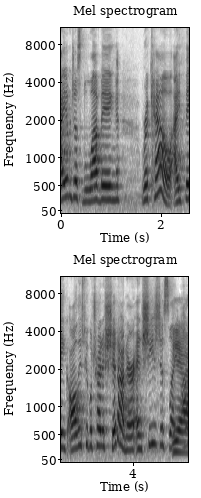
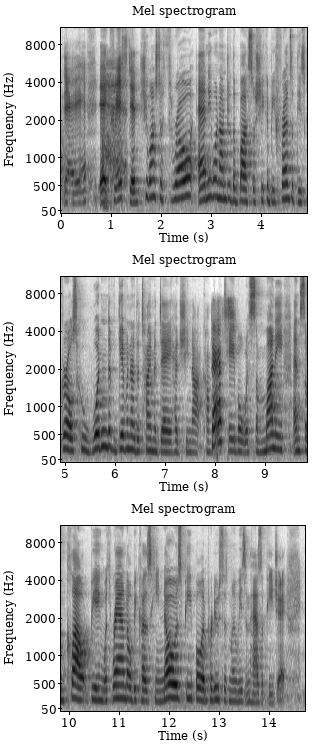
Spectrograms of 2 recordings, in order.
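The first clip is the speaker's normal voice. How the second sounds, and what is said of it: Imitates another person's voice. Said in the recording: “This is my impression of Lala.”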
